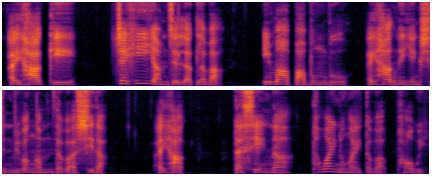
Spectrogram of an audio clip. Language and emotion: Manipuri, sad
